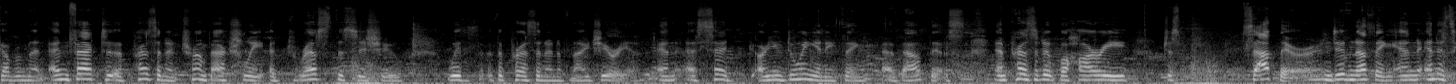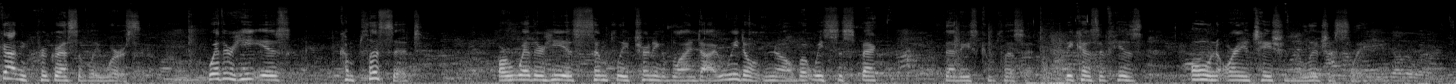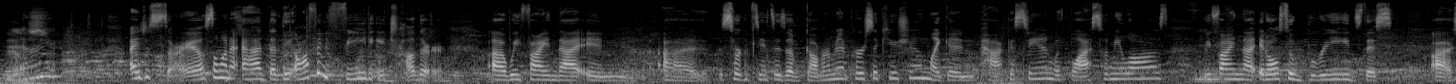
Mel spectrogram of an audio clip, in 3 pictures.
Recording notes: The IRF Summit Authors' Corner took place at the IRF Summit 2022 in Washington, D.C.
